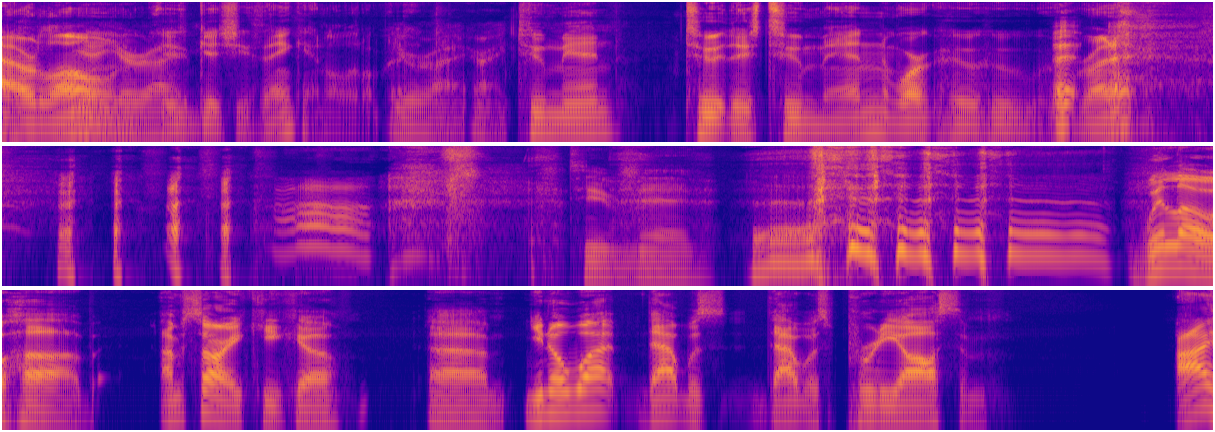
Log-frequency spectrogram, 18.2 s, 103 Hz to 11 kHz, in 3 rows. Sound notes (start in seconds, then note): 5.8 Link chuckles; 9.8 Rhett laughs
